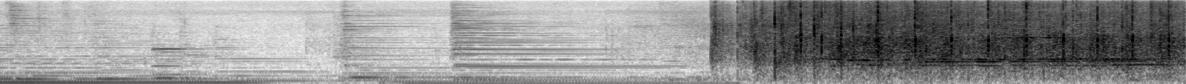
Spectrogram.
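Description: Acoustic guitars let their final notes ring and fade, with a last plucked chord about three seconds in. About five and a half seconds in, an audience breaks into loud applause.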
